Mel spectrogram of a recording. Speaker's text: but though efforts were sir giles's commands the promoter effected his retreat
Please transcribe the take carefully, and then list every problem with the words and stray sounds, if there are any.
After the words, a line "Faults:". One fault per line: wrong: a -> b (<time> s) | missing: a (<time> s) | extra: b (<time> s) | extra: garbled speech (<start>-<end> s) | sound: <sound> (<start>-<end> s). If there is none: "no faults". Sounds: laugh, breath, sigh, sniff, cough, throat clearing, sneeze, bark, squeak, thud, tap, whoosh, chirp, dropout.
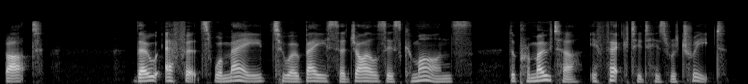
but though efforts were made to obey sir giles's commands the promoter effected his retreat
Faults:
extra: made to obey (2.2 s)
